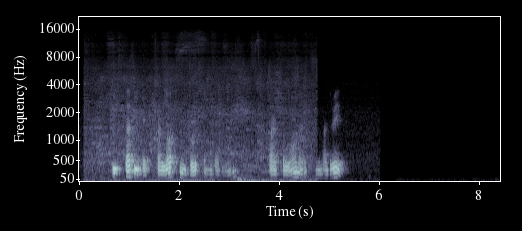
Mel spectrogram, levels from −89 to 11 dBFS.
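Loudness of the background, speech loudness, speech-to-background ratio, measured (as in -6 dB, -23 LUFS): -41.0 LUFS, -21.0 LUFS, 20.0 dB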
